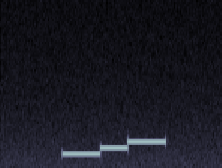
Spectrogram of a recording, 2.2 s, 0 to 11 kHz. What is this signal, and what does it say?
Telephone call progress tone (North American plan), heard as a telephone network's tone, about 980, 1370, 1800 Hz. Special information tone.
